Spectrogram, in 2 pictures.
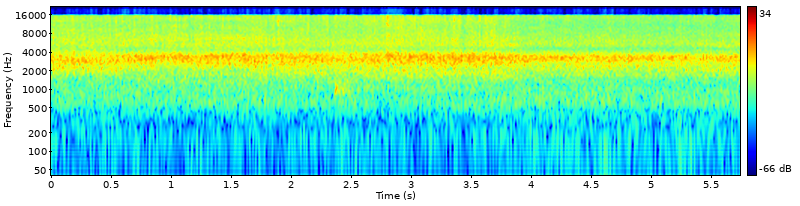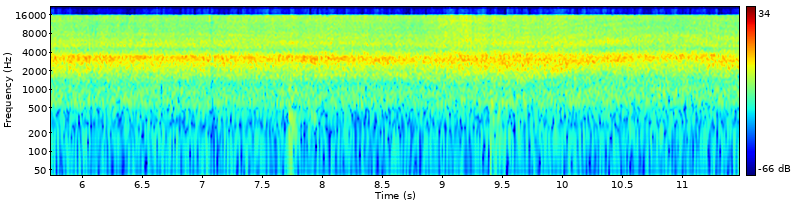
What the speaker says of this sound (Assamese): কণীটো ইয়াতে ঢালি দিলোঁ।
